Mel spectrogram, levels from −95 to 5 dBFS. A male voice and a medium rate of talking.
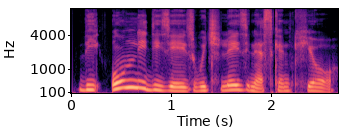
No: female; average, 155 wpm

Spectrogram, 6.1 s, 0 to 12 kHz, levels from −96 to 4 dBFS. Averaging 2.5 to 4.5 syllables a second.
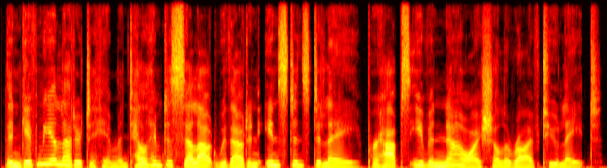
No: 5.6 syllables/s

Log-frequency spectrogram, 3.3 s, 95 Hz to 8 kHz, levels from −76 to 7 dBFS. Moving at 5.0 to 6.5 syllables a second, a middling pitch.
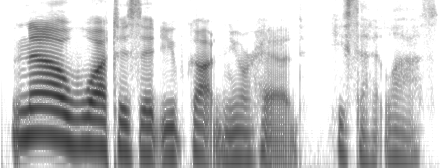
No: 4.6 syllables/s; medium, 150 Hz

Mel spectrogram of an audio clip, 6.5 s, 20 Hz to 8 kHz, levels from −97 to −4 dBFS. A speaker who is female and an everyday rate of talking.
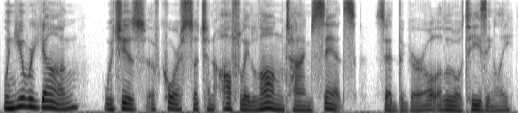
No: male; average, 175 wpm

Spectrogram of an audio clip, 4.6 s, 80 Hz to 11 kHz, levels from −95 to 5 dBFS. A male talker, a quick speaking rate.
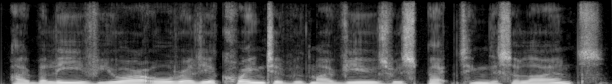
No: male; average, 155 wpm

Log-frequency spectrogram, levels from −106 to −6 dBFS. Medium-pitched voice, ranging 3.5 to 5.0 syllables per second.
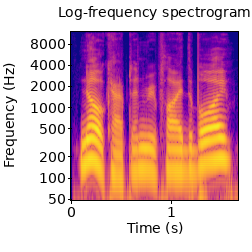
Yes: medium, 145 Hz; 4.8 syllables/s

